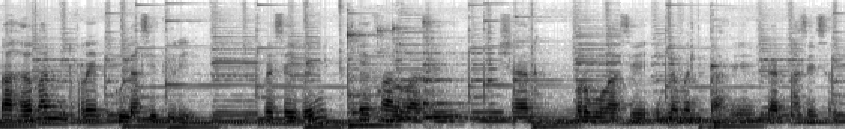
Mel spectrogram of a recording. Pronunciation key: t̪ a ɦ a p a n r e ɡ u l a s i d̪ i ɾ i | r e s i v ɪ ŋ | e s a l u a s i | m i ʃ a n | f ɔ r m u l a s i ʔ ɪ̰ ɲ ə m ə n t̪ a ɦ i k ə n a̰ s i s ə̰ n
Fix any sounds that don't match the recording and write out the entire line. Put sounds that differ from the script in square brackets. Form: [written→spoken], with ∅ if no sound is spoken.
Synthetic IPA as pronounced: t̪ a ɦ a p a n r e ɡ u l a s i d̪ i ɾ i | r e s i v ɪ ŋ | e [s→f] a l u a s i | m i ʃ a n | f ɔ r m u l a s i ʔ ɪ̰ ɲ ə m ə n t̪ a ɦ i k [ə→a] n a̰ s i s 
